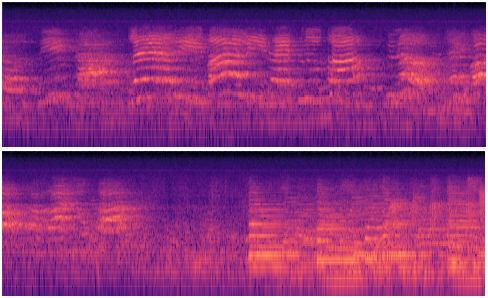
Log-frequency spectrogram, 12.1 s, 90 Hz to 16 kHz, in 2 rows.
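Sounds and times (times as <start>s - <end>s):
children's high-pitched voices: 0.0s - 7.9s.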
